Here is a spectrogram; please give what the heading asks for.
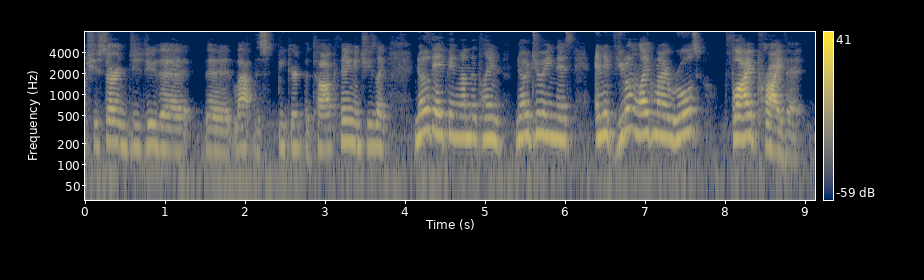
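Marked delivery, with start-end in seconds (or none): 4.1-9.0 pitched-up, sassy cabin announcement; mock attendant voice, higher than usual; drunk flight attendant. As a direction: lay down the rules over the intercom. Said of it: "the flight attendant was drunk".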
